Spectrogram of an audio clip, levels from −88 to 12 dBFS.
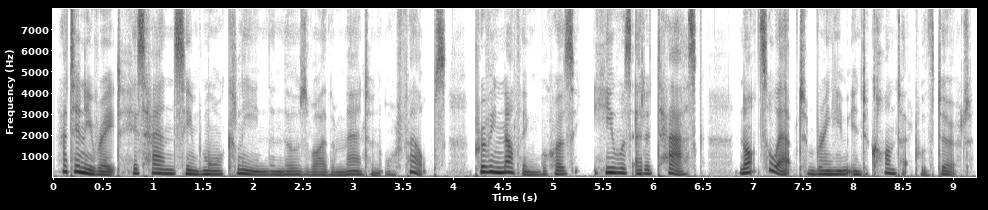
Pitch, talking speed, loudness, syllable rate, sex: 170 Hz, 215 wpm, -17 LUFS, 5.4 syllables/s, female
